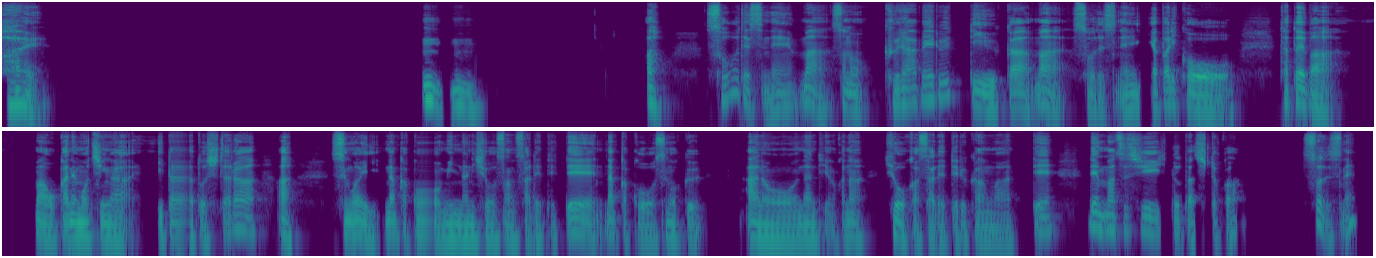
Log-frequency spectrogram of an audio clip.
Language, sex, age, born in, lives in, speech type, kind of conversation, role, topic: Japanese, male, 35-39, Japan, Japan, conversation, advice, user, 周りの期待に振り回されずに、自分なりの成功の基準をどう定義すればよいですか？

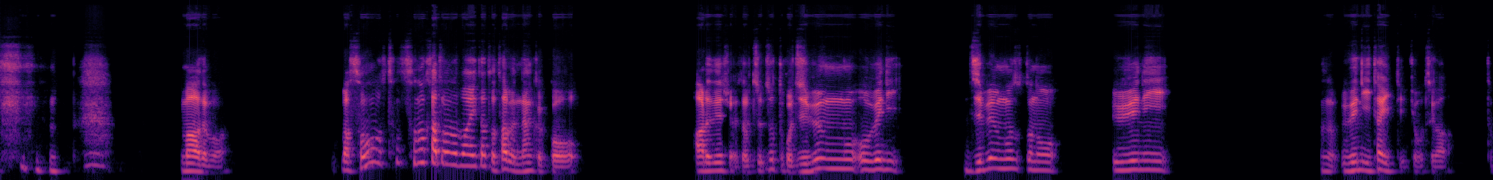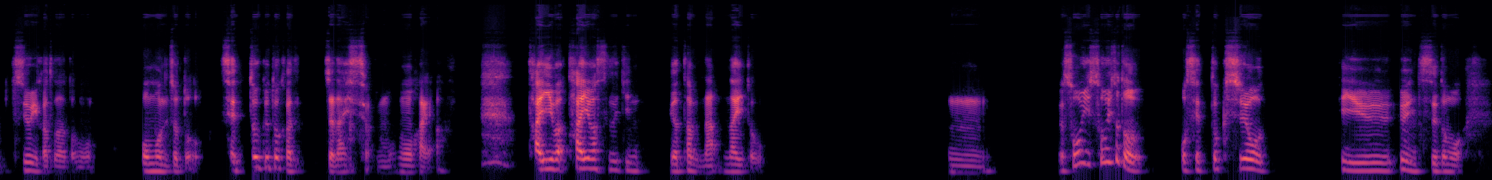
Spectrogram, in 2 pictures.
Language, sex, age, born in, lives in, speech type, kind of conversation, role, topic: Japanese, male, 20-24, Japan, Japan, conversation, unstructured, none, 誰かを説得するときに大切にしていることは何ですか？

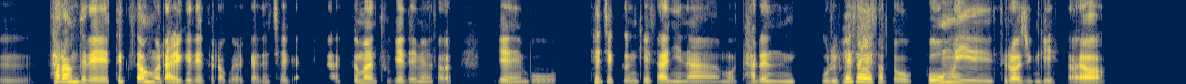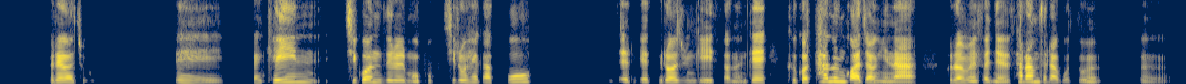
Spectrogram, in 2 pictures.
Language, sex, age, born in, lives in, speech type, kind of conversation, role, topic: Korean, female, 55-59, South Korea, United States, conversation, podcast, guest, 퇴사를 결심하게 된 계기는 무엇이었나요?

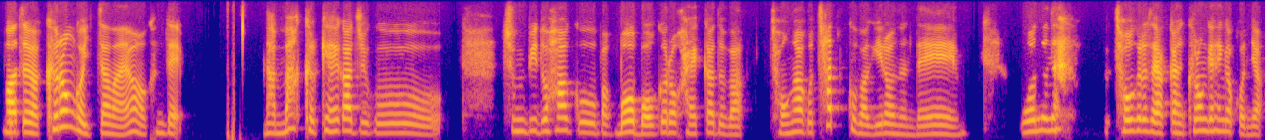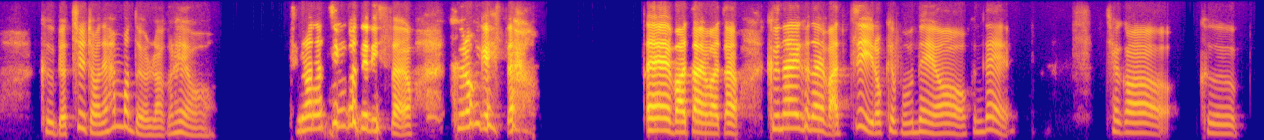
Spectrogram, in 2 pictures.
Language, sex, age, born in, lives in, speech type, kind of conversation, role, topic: Korean, female, 35-39, South Korea, United States, conversation, unstructured, none, 친구와의 약속을 자주 취소하면 어떤 기분이 드나요?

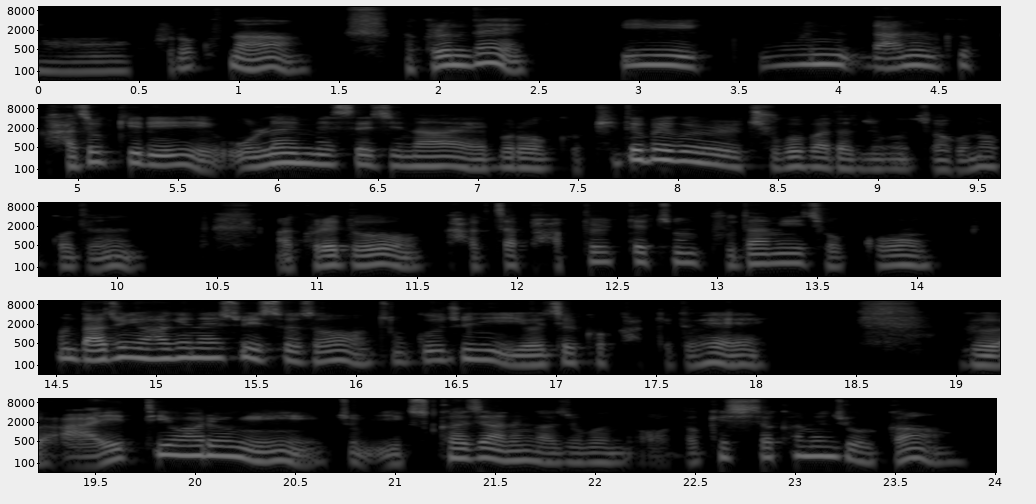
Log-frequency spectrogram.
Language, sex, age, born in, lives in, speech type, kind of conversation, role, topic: Korean, male, 40-44, South Korea, Germany, read, expert-assistant, asker, 가축을 키울 때 일과를 더 알차게 짜려면 어떤 방법이 좋을까요?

